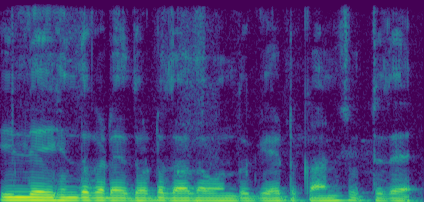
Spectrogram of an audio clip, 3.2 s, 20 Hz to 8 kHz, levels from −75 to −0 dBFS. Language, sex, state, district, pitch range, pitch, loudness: Kannada, male, Karnataka, Koppal, 95-105 Hz, 95 Hz, -15 LUFS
